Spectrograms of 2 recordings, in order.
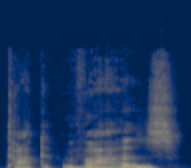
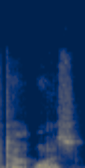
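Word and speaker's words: tattwas: t w a s pronounced with a v tot vas. Okay. Some people call them totas.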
